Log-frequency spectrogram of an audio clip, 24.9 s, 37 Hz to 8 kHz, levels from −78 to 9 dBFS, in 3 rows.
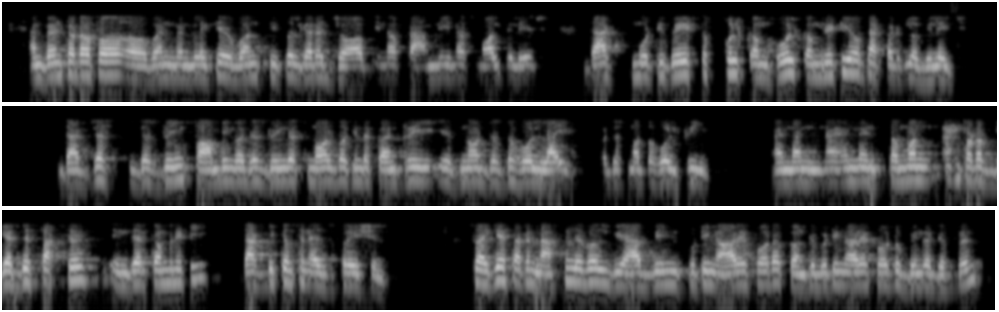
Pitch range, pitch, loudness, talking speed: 135-160 Hz, 145 Hz, -23 LUFS, 235 wpm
